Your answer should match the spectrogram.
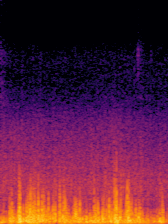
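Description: Papyrus reed fire burning, a dense continuous crackling and popping like a million firecrackers going off at once, with wind buffeting the microphone.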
